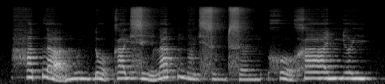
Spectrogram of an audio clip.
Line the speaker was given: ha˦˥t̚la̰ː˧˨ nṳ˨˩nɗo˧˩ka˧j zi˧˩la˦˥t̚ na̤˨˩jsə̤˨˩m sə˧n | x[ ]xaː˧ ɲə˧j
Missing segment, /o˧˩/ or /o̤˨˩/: o˧˩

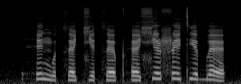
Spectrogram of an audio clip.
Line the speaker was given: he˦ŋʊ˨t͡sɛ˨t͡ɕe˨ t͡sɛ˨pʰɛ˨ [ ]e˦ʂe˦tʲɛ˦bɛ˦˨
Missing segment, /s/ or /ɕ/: ɕ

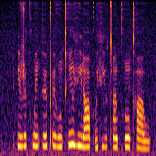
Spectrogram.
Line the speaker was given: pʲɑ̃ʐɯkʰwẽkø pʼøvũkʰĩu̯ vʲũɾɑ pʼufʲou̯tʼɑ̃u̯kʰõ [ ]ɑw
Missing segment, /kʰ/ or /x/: kʰ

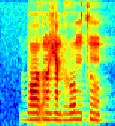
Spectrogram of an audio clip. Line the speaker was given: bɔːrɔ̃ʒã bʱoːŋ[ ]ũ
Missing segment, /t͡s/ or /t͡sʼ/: t͡s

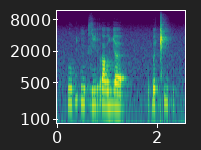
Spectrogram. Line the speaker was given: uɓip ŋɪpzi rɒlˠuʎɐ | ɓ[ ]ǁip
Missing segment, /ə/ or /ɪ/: ə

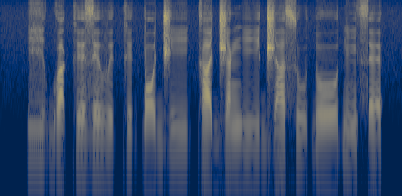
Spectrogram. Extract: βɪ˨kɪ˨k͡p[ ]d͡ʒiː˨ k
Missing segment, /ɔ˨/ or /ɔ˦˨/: ɔ˨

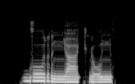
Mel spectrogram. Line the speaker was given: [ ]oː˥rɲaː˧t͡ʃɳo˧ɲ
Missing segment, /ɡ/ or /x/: ɡ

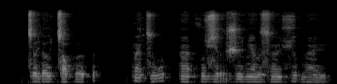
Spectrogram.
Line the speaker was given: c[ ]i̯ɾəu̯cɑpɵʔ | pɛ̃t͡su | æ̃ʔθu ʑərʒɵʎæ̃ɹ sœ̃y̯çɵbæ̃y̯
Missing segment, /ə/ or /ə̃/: ə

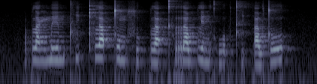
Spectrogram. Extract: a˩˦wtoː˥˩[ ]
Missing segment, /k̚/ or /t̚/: t̚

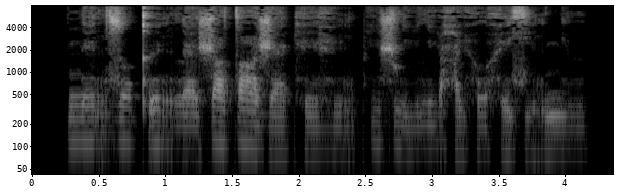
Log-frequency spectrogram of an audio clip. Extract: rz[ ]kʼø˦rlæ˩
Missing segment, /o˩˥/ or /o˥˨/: o˥˨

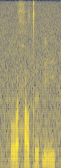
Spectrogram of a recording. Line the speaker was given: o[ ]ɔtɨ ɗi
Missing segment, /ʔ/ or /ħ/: ħ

